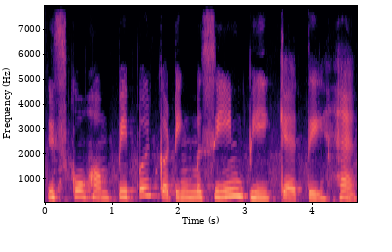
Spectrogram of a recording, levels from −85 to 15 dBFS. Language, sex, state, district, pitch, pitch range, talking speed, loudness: Hindi, female, Punjab, Fazilka, 230 Hz, 220-255 Hz, 100 wpm, -12 LUFS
